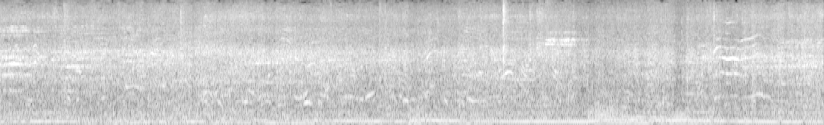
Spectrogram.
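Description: Crowd chatter from people close by over a steady low rumble of road traffic.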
